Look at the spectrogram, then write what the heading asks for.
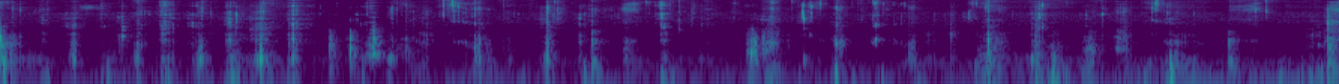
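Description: A person chewing food close to the microphone, with many small, irregular clicks and crunches.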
